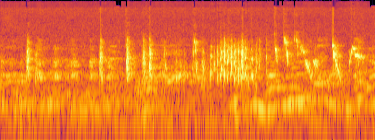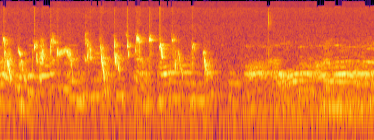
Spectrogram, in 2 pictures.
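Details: Java sparrow kept at home, roughly two and a half months old, rehearsing early song (subsong): a rambling mix of clicks, scratchy buzzes and soft rising-falling warbled notes, quickening into dense chatter, then fading, over recorder noise.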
